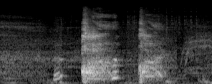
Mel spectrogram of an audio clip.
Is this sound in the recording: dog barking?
no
